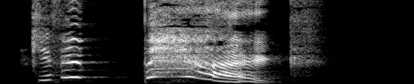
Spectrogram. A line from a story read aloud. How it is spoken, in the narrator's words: The screech was loud enough to actually make both vampires flinch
